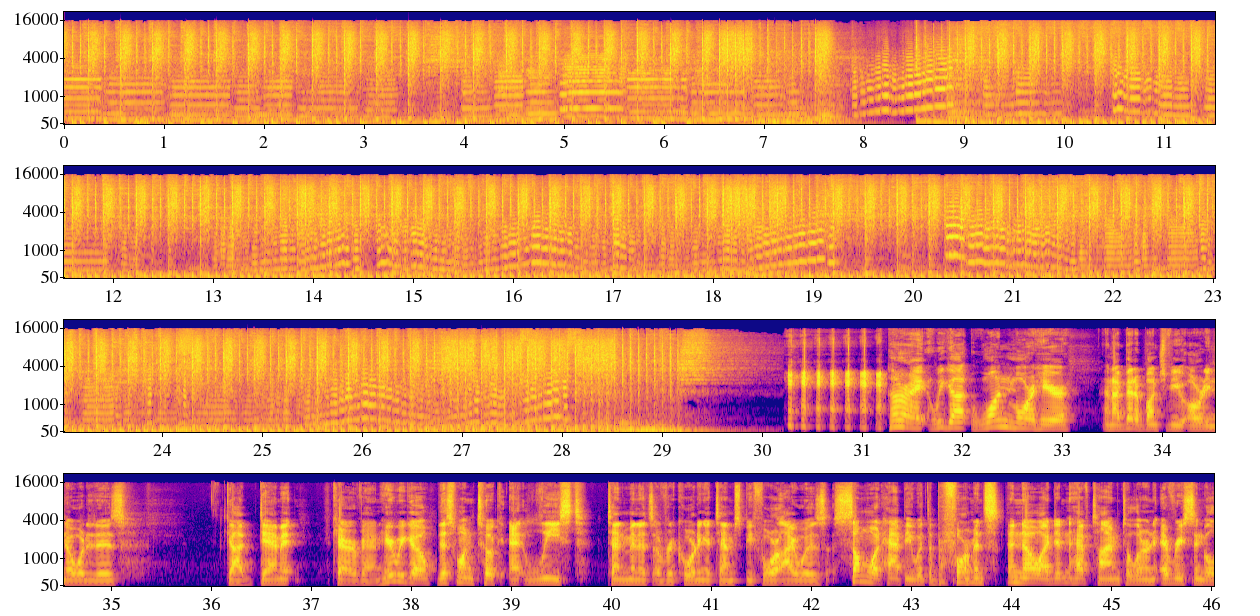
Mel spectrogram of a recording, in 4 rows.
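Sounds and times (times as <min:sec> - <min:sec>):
fast metal drumming: 0:00.0 - 0:08.0, 0:08.6 - 0:29.5
bebop jazz with trumpet runs: 0:00.0 - 0:29.2.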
